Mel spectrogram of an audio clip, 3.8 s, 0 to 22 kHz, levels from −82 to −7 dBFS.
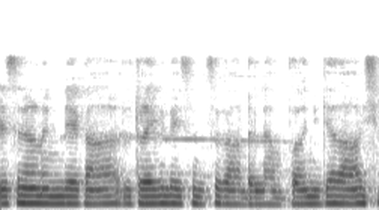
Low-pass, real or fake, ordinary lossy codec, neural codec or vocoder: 7.2 kHz; real; none; none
